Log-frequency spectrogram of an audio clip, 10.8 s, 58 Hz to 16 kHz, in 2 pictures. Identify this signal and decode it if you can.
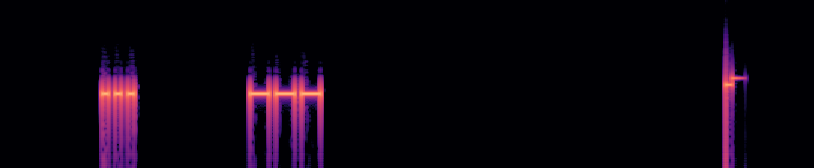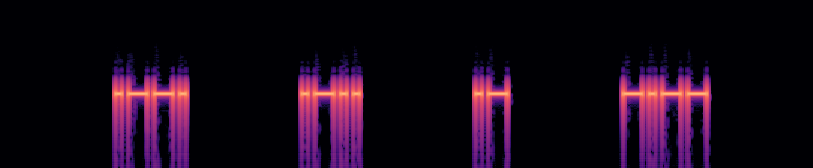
Morse code, heard as a keyed tone, about 28 wpm, spaced as for 10 wpm, 700 Hz. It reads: SO PLAY
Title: 6x Character Spacing - Top 200 Words - 28wpm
